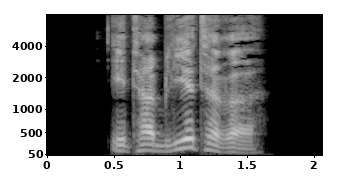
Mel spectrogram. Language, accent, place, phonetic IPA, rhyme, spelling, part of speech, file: German, Germany, Berlin, [etaˈbliːɐ̯təʁə], -iːɐ̯təʁə, etabliertere, adjective, De-etabliertere.ogg
- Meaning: inflection of etabliert: 1. strong/mixed nominative/accusative feminine singular comparative degree 2. strong nominative/accusative plural comparative degree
